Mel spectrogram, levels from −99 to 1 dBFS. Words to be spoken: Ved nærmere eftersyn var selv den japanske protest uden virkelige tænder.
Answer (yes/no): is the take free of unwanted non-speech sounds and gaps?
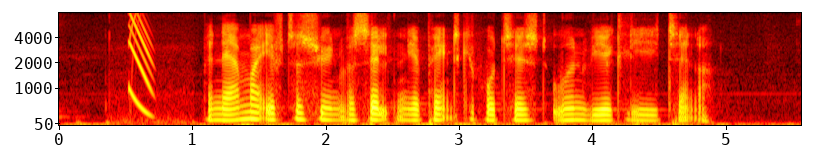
no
